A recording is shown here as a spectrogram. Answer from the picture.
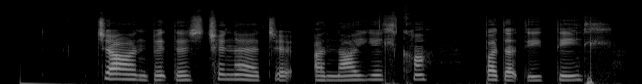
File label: navajo; Proposal, affirmative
